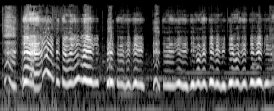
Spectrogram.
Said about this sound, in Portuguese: E a terapeuta começou a chorar copiosamente.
